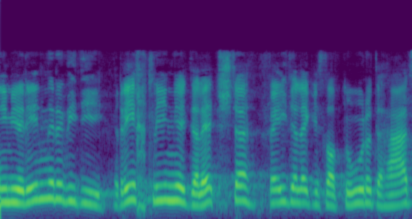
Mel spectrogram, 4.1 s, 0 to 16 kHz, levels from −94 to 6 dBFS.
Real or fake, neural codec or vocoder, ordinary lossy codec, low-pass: fake; codec, 16 kHz, 4 kbps, FunCodec, trained on Chinese and English, 50 frames a second; AAC, 64 kbps; 7.2 kHz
